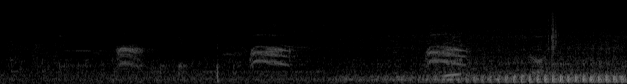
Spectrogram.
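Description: Crows cawing outdoors, three calls spaced over the first few seconds. About four seconds in, a low, rapidly pulsing mechanical buzz starts and becomes the loudest sound.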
